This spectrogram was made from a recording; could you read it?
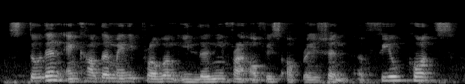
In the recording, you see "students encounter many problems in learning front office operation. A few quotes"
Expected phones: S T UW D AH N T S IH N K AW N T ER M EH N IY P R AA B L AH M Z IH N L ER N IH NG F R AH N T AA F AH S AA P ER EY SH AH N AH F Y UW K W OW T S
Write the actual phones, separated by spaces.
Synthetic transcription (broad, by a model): S T UW D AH N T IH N K AW N T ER M EH N IY P R AA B L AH M IH N L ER N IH NG F R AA N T AA F AH S AA P ER EY SH AH N AH F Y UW K OW T S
